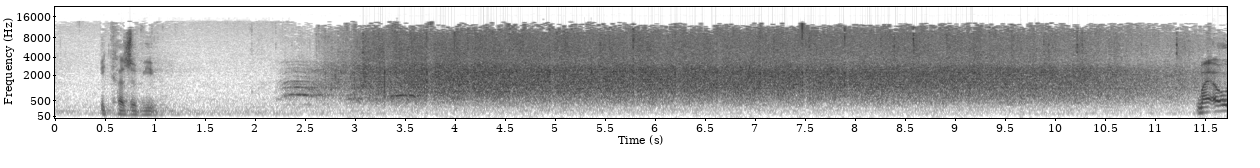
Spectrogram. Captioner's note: applause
